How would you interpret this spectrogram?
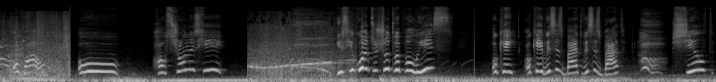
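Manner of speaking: loud, alarmed reaction; shocked and worried; excited. Real, not acted. Reacting to tense movie scene.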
